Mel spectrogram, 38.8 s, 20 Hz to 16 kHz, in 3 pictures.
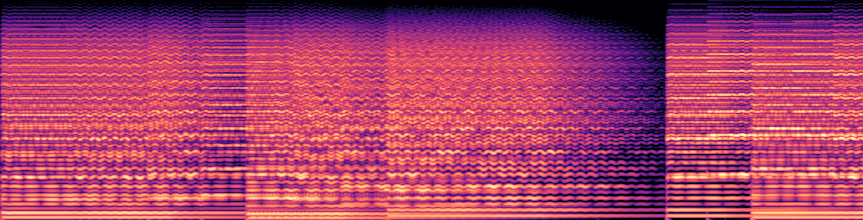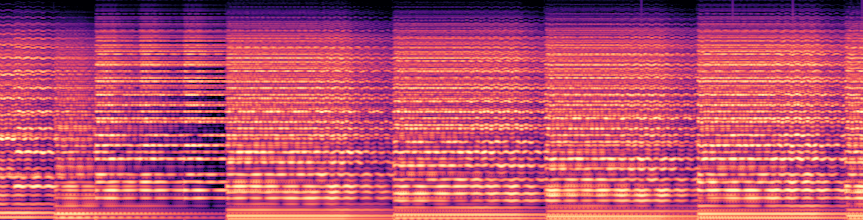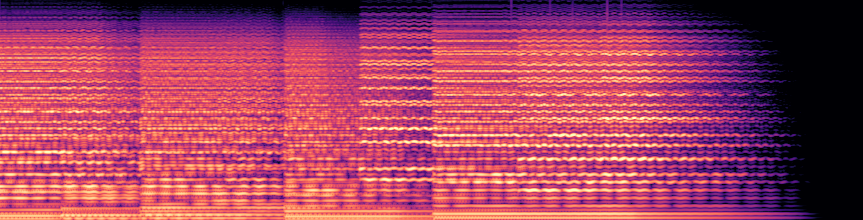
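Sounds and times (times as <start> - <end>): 
Roland RS-202 synthesized brass: 0.1 - 37.8.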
